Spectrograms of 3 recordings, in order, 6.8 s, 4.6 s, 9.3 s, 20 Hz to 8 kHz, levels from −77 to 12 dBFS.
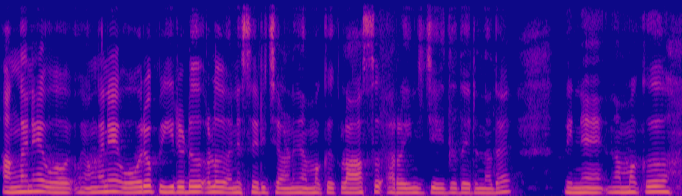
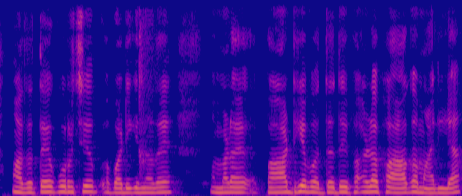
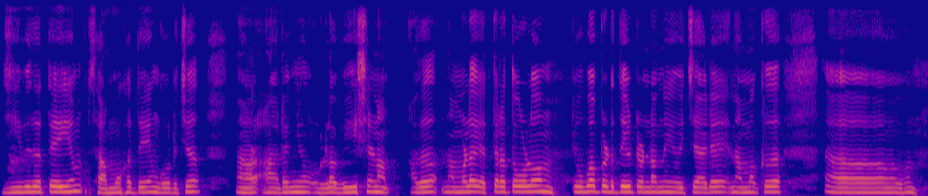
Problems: background sounds at intervals, low volume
